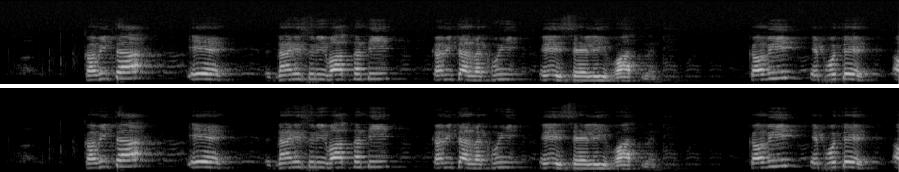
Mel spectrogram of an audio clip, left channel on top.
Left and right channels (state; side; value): noise; left; hiss, 25 dB below the sound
